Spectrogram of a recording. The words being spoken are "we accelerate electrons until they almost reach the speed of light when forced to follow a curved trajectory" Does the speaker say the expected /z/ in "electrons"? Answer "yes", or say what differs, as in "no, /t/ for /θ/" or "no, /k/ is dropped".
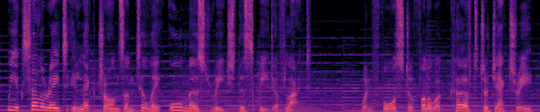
yes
